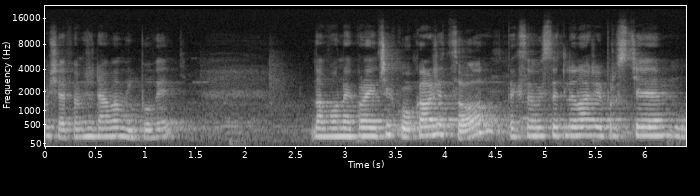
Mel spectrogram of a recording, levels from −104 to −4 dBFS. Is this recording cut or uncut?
uncut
